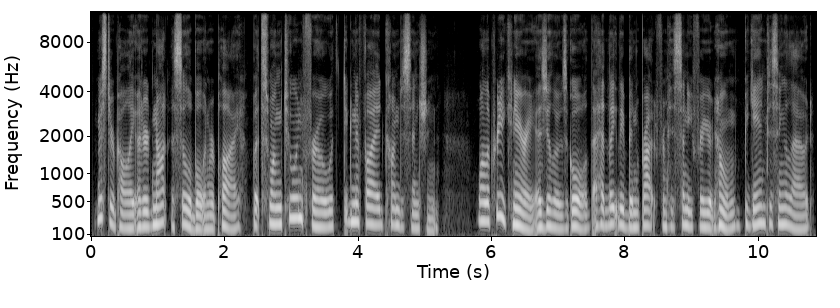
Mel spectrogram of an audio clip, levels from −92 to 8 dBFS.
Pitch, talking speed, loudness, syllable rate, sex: 185 Hz, 210 wpm, -15 LUFS, 6.1 syllables/s, female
